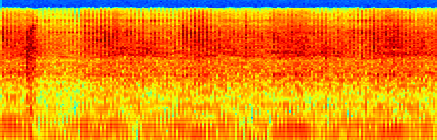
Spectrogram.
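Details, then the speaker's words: Unloaded electric-start RV generator engine hunting up and down in speed about once a second instead of holding steady; surging that the owner suspects is a dirty fuel system, not confirmed. "so yeah that's a that's a dirty fuel system issue um when they kind of surge like that"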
